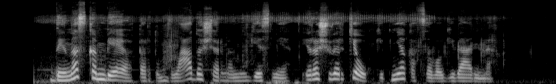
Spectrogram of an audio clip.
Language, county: Lithuanian, Alytus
